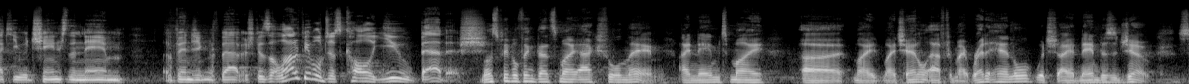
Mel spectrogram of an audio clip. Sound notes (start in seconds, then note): none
